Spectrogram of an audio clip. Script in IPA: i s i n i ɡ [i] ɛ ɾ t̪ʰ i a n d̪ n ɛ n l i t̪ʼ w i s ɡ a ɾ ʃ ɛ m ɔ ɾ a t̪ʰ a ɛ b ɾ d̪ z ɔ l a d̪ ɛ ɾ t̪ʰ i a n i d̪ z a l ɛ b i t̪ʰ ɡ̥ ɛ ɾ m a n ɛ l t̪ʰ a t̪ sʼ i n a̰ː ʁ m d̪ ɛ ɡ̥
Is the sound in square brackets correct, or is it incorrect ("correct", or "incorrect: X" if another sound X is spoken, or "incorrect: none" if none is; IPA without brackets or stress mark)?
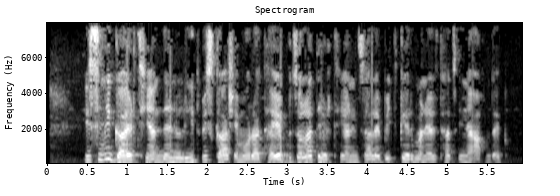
incorrect: a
